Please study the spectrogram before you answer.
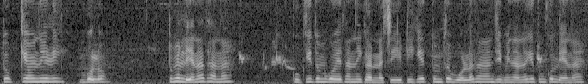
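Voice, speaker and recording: A woman's voice: a little high, level tone, dark tone, slight background noise, natural voice. A woman doing a stern, lecturing male doctor. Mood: scolding. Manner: lecturing, scolding. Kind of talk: amateur Urdu fan drama.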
